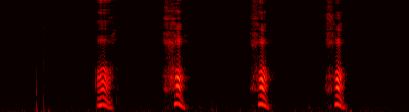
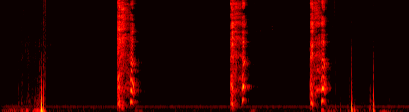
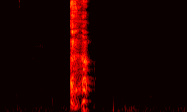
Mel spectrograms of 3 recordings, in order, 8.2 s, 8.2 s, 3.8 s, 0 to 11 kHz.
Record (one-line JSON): {"exhalation_length": "8.2 s", "exhalation_amplitude": 1388, "exhalation_signal_mean_std_ratio": 0.31, "three_cough_length": "8.2 s", "three_cough_amplitude": 6181, "three_cough_signal_mean_std_ratio": 0.28, "cough_length": "3.8 s", "cough_amplitude": 16268, "cough_signal_mean_std_ratio": 0.21, "survey_phase": "alpha (2021-03-01 to 2021-08-12)", "age": "65+", "gender": "Female", "wearing_mask": "No", "symptom_none": true, "smoker_status": "Never smoked", "respiratory_condition_asthma": false, "respiratory_condition_other": false, "recruitment_source": "REACT", "submission_delay": "1 day", "covid_test_result": "Negative", "covid_test_method": "RT-qPCR"}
